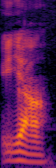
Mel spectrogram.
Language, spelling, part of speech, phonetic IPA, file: Polish, ja, pronoun / noun / particle, [ja], Pl-ja.ogg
